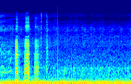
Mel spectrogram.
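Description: A short laugh of a few quick breaths about half a second in, over a steady low rumble.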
